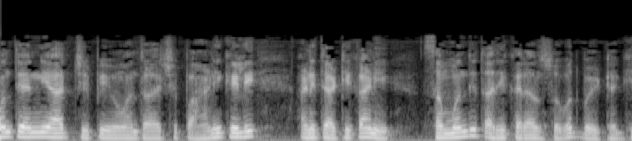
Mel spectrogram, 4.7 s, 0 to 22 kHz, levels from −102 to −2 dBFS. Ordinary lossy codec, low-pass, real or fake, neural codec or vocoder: none; none; real; none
